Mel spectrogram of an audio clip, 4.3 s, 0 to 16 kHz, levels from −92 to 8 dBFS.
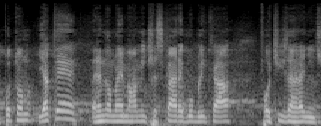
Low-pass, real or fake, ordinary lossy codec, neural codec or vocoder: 14.4 kHz; fake; AAC, 64 kbps; codec, 44.1 kHz, 2.6 kbps, DAC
